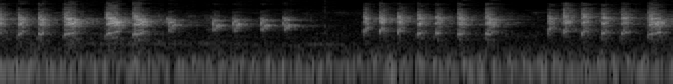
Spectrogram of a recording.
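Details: Long-tailed shrike stimulus song for caged birds: bursts of rapid, harsh chattering notes in quick runs separated by brief pauses.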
